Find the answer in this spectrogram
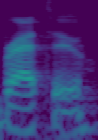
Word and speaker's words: Bratu: And, well, how do you pronounce it? Bratu.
